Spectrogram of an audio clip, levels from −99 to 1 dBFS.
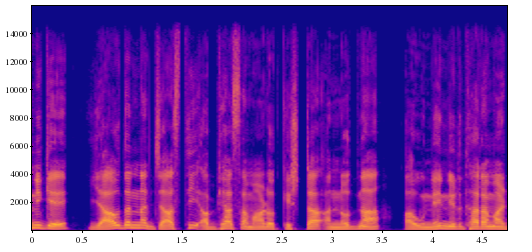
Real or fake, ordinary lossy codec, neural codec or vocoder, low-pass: fake; none; vocoder, 44.1 kHz, 128 mel bands, Pupu-Vocoder; 14.4 kHz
